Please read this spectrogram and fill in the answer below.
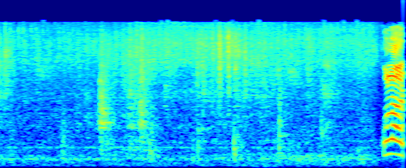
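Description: Faint clicks and light rattles of a bicycle being wheeled along by hand, with a woman's voice calling out at the very end.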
